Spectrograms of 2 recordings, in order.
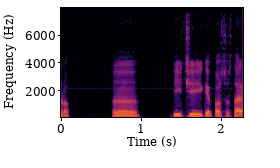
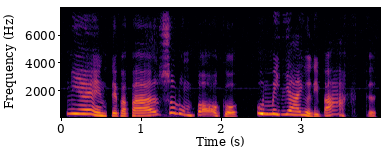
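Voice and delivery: put-on high, slow sheepish little boy; sheepish child; 11 semitones higher, slower than usual. A narrator's reading. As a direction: play it down like a caught kid. Son downplays his mistake.

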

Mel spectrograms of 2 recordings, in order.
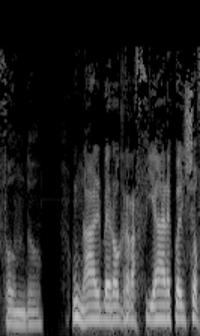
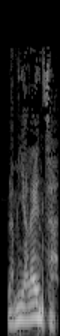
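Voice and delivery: restrained, disbelieving repeat; contained first reaction; stunned echo. Acted. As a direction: take it in at ordinary volume. Captain takes in the news.

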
